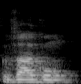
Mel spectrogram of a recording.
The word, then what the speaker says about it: wagon: actually not native French so we pronounce it just like V for example the word wagon we pronounce it as vagon so you pronounce it just like like if we wrote it with v instead of w and the last interesting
